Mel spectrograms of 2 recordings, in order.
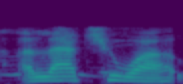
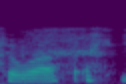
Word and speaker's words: Alachua: Alachua, is that how you say it? – Alachua, like Joshua, but Alachua. – Alachua.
